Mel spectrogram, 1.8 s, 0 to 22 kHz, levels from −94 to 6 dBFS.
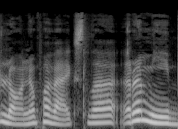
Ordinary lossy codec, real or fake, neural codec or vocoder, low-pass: MP3, 64 kbps; real; none; 14.4 kHz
